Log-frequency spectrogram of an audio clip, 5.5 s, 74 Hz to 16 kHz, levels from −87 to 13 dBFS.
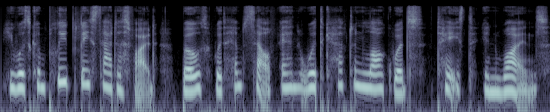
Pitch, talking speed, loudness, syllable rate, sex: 225 Hz, 155 wpm, -19 LUFS, 4.9 syllables/s, female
